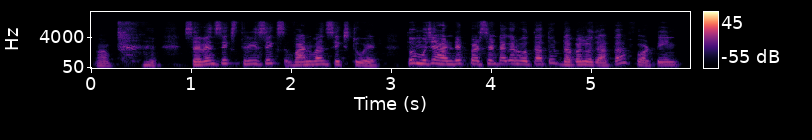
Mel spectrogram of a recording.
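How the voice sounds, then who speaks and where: High-voiced chatty math teacher. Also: male voice, expressive, moderate pace, dry recording. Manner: chatty, teasing students while working sums aloud. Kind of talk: live online class.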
